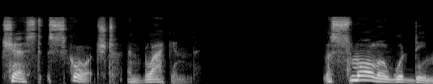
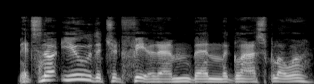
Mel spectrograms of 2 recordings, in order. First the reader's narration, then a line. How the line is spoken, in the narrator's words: the warded man called, his voice like a hurricane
